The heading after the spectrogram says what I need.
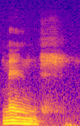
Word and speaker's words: Mensch: No se dan cuenta la vocal, el sonido de la E termina en la N y después está como una sola sílaba casi esa SCH al final. Es Mensch. Esa SCH usualmente se hace entonces, como les decía, como si estuviéramos callando a alguien.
